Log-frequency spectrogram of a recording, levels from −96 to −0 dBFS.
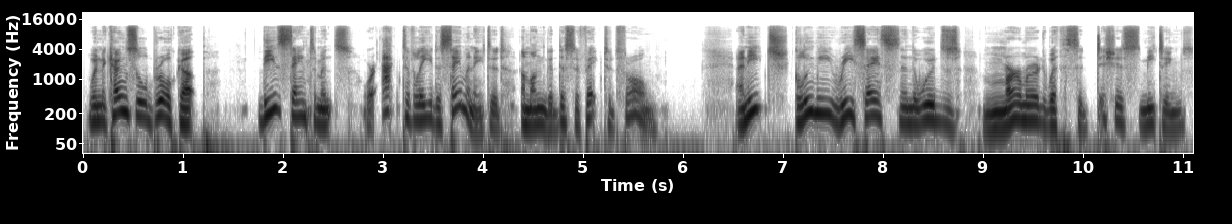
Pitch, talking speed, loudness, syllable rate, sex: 145 Hz, 135 wpm, -18 LUFS, 5.1 syllables/s, male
